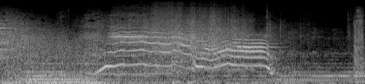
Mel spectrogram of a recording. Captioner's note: screams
